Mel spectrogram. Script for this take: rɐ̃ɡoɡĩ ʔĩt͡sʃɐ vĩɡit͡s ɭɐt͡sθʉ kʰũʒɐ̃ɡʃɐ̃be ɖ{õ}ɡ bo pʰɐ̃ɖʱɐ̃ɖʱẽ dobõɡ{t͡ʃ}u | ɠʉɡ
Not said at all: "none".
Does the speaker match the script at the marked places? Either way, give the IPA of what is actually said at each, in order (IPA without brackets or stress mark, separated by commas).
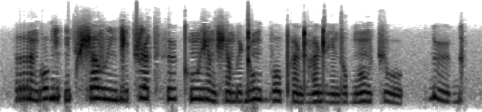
ũ, t͡ʃ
